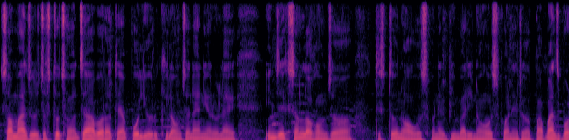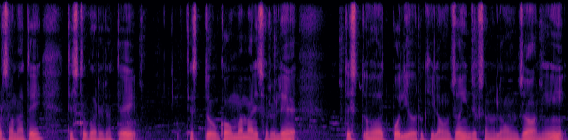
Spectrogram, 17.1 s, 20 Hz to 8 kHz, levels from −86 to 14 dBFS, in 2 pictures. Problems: background conversations at intervals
